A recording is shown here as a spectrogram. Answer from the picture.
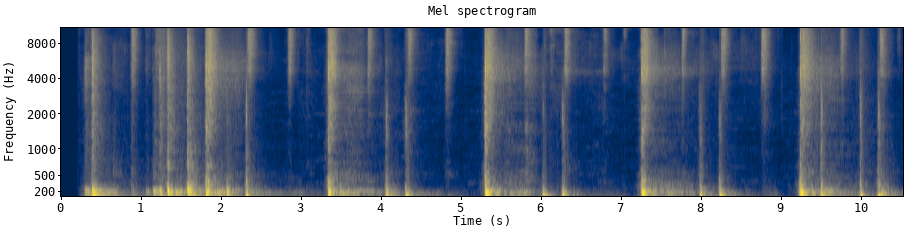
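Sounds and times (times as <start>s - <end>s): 
drum pattern: 0.2s - 10.5s.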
